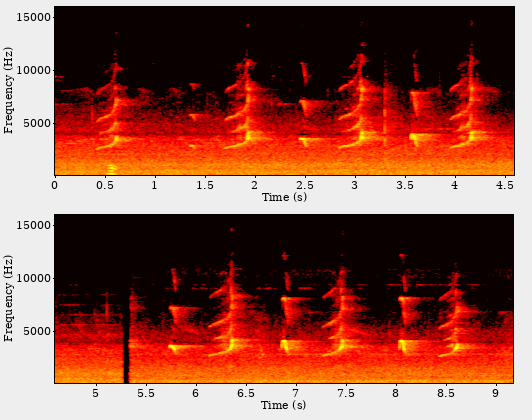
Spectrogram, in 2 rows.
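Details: Crested goshawk, two males calling at each other in a territorial dispute in Daan Forest Park, 30 September 2022: sharp, high, downward-sweeping notes repeated roughly every half second, with a steady low city hum behind.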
